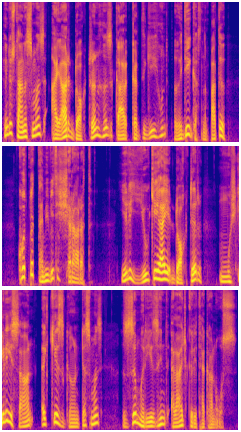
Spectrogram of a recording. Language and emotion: Kashmiri, disgusted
